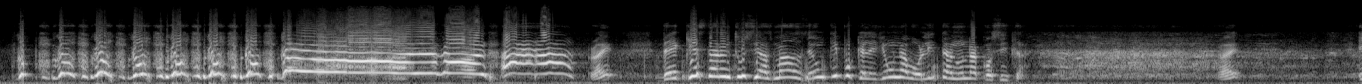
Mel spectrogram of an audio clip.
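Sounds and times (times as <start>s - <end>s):
voice mimicking a football crowd celebrating a goal: 0.2s - 5.9s
laughter: 0.4s - 3.4s, 10.3s - 13.6s
speech: 0.8s - 10.4s, 12.2s - 12.5s.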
